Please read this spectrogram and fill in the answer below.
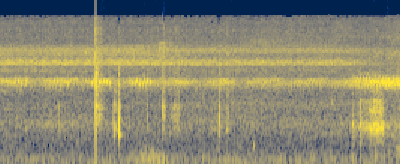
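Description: Steady chorus of field insects, a continuous high chirring. About a second in come two sharp clicks in quick succession, the loudest sounds here, followed by a few lighter ticks.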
